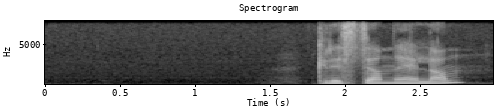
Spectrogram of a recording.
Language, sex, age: Norwegian, female, 20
